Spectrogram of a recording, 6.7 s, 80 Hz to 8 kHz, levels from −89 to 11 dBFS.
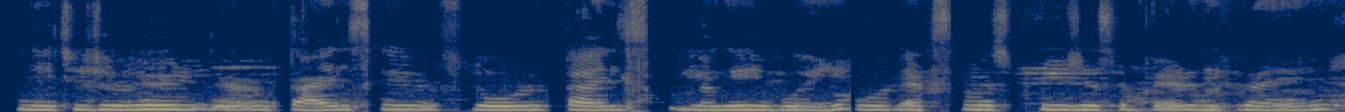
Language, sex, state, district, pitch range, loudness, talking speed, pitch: Hindi, female, Bihar, Jahanabad, 265-290 Hz, -26 LUFS, 170 wpm, 275 Hz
